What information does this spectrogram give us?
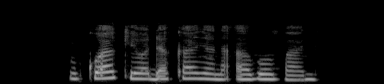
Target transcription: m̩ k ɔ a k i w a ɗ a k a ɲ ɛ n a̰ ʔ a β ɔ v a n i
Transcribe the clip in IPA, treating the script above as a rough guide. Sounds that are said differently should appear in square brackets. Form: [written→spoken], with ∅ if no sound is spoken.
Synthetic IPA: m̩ k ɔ a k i w a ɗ a k a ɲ [ɛ→a] n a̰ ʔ a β ɔ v a n [i→a]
